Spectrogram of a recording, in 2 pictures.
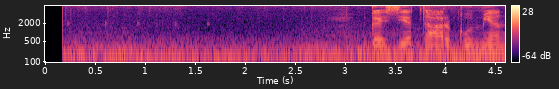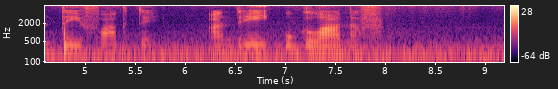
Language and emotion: Russian, neutral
